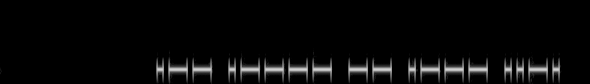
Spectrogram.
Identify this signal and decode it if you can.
Morse code, heard as a keyed tone, about 20 wpm, 700 Hz. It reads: W1MJF
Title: Speed Racing - USA 1x3 Call Signs 17wpm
